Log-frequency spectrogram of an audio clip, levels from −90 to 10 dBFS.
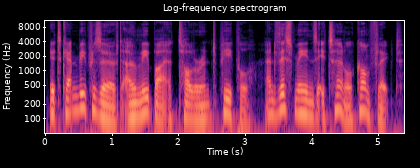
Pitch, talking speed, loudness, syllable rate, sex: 110 Hz, 155 wpm, -18 LUFS, 4.5 syllables/s, male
